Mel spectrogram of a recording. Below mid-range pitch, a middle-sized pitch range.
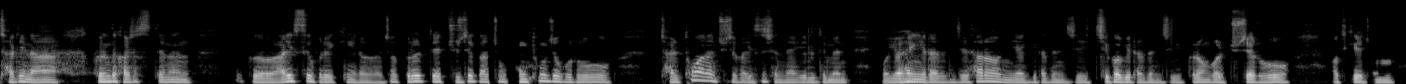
Yes: low, 105 Hz; average, 3.0 semitones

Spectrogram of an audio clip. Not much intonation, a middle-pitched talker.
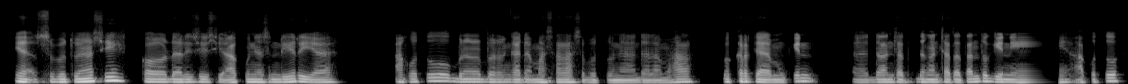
No: narrow, 2.3 semitones; low, 115 Hz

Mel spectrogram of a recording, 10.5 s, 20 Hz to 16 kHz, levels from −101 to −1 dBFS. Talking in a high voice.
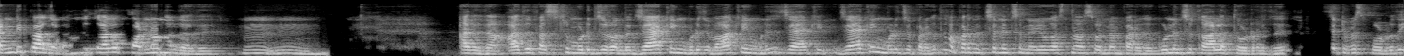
Yes: high, 225 Hz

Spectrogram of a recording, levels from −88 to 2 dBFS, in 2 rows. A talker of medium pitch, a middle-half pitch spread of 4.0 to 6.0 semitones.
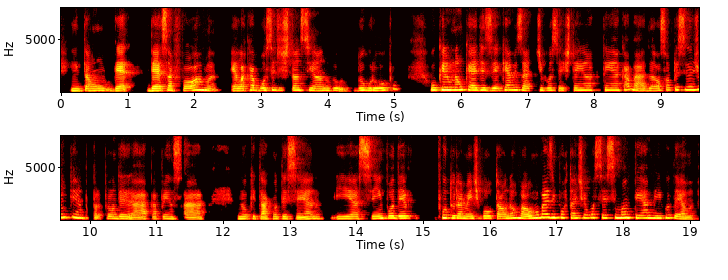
No: high, 205 Hz; average, 4.8 semitones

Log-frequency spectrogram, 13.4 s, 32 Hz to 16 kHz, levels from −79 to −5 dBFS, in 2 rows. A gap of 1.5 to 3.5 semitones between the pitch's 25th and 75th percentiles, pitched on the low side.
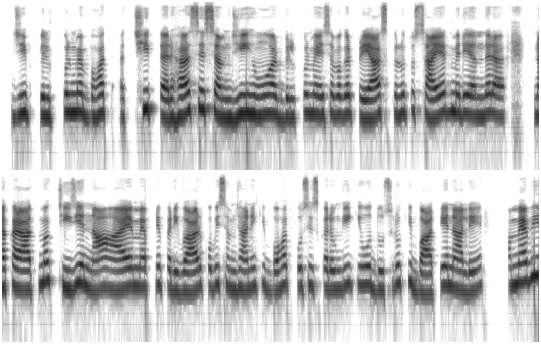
No: narrow, 2.5 semitones; high, 245 Hz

